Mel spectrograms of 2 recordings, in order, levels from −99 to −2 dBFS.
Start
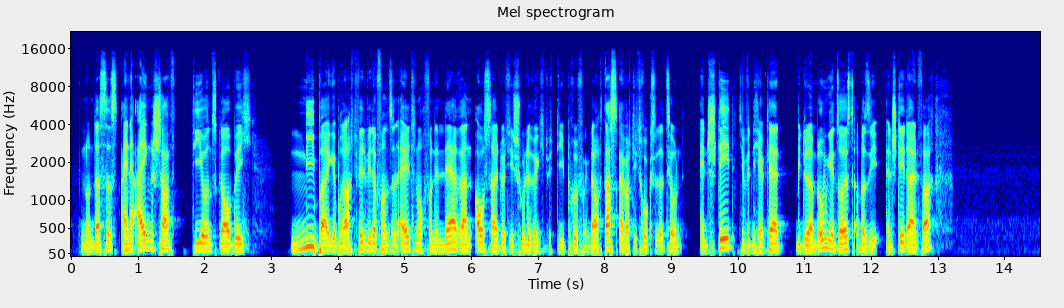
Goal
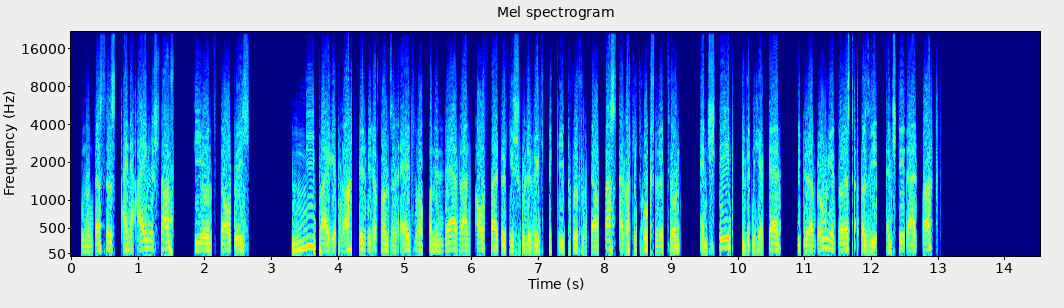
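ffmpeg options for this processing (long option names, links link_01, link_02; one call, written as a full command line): ffmpeg -i in.wav -af "adynamicequalizer=threshold=0.00708:dfrequency=1000:dqfactor=1.8:tfrequency=1000:tqfactor=1.8:attack=5:release=100:ratio=0.375:range=3:mode=boostabove:tftype=bell,areverse,acompressor=threshold=-37dB:ratio=10,areverse,acrusher=bits=6:mix=0:aa=0.5,volume=2.5dB" out.wav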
